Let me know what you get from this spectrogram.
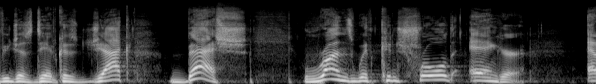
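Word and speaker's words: Bech: I'm excited about this one, is Jack Besh, Jack Beck, Jack Beshy, whatever, right? I think it's Jack Besh is how they pronounce it, right?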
